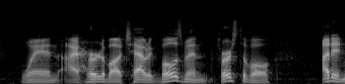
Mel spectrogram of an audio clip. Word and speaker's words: Boseman: Boseman, as you pronounce it, right?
